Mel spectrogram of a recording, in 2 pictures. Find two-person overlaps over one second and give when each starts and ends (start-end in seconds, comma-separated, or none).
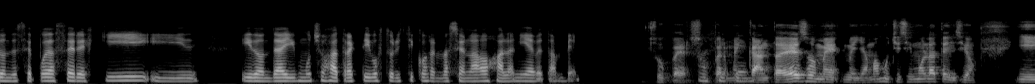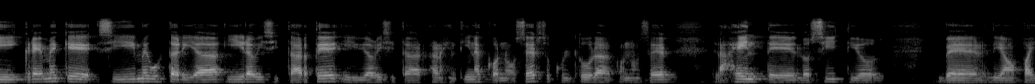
none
